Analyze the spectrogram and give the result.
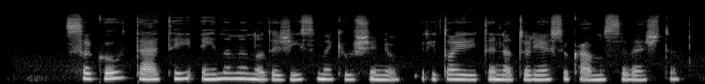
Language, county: Lithuanian, Alytus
